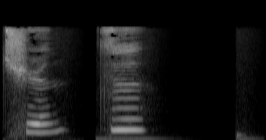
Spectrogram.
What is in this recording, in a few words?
"qun2zi5", Chinese; 裙子; (danh từ) váy; Giáo trình chuẩn HSK3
